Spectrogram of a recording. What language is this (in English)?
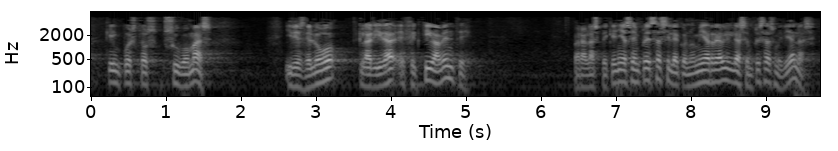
Spanish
